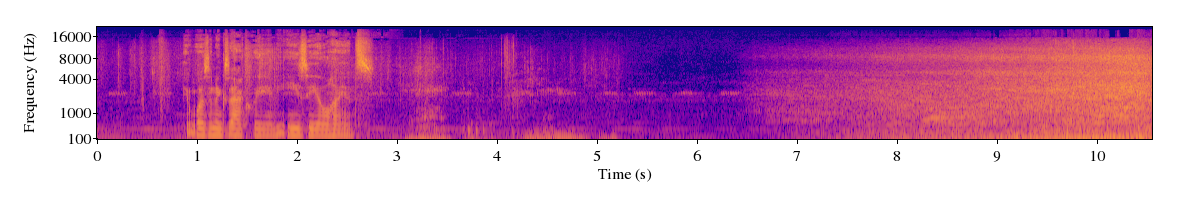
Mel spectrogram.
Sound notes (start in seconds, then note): 3.0 growls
